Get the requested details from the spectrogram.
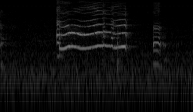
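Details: Infant practicing new sounds: a high, wavering squeal of about one second, then a brief second squeak. Infant squeal.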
